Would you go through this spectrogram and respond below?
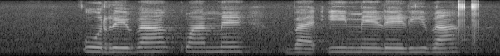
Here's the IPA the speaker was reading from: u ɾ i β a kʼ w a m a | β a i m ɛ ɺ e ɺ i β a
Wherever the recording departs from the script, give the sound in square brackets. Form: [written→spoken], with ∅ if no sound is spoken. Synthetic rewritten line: u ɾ i β a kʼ w a m [a→ɛ] | β a i m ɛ ɺ e ɺ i β a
